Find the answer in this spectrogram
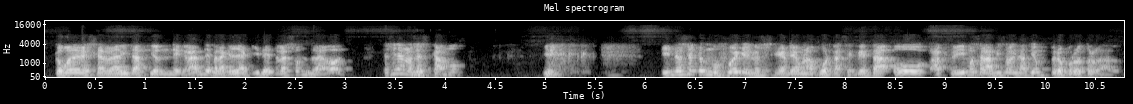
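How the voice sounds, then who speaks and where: Lively storyteller on a tinny line. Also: male voice, fairly high pitch. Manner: lively storyteller, swears casually. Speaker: bookseller and guest. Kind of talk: casual anecdote telling.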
